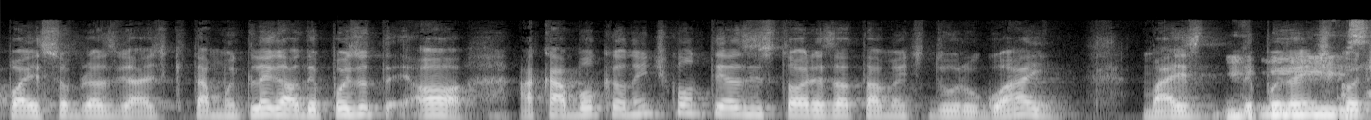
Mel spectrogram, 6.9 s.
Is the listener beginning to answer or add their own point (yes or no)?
no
